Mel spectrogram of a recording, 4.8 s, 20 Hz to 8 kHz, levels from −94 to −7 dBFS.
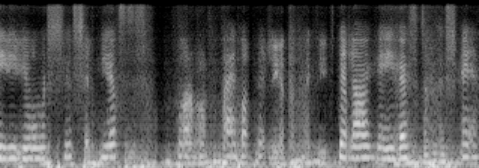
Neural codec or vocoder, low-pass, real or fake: codec, 16 kHz, 0.5 kbps, FreqCodec, smaller model; 7.2 kHz; fake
